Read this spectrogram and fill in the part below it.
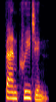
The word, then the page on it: pancreatin: Indian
